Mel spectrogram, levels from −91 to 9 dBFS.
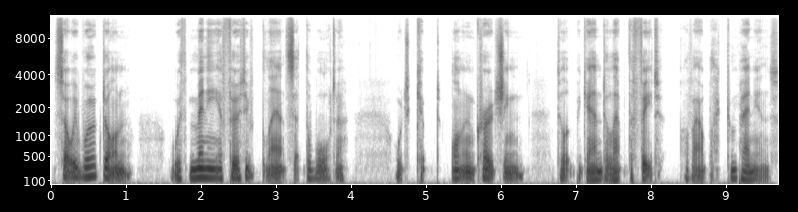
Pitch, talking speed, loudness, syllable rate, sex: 135 Hz, 165 wpm, -22 LUFS, 5.0 syllables/s, male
